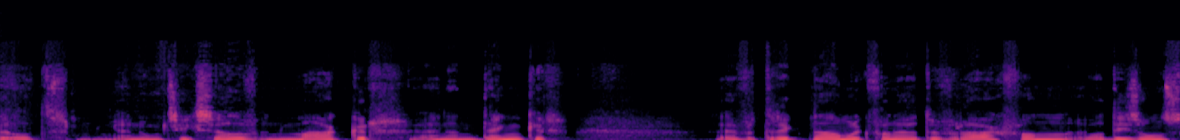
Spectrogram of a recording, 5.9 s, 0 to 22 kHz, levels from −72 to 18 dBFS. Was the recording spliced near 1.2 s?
yes; 1 cut; at 1.2 s

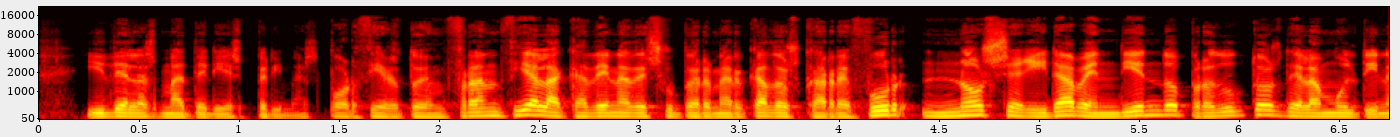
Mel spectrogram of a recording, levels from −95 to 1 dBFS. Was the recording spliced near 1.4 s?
yes; 1 cut; at 1.4 s

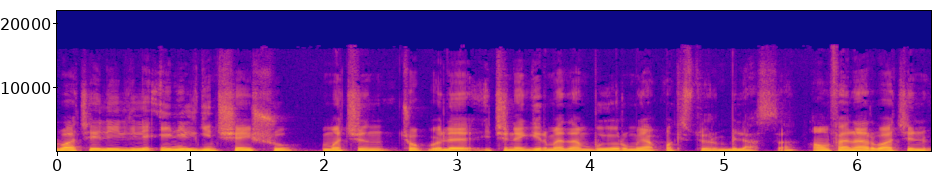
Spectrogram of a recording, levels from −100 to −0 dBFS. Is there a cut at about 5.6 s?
yes; 1 cut; at 5.6 s

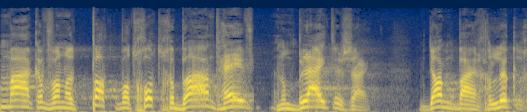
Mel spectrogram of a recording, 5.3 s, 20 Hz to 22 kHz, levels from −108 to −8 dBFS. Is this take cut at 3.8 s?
no; 1 cut; at 2.5 s

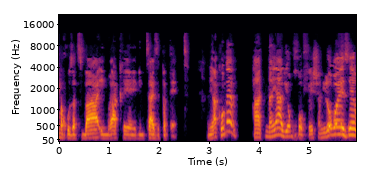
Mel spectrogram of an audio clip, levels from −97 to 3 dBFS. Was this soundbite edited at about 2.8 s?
yes; 1 cut; at 2.8 s

